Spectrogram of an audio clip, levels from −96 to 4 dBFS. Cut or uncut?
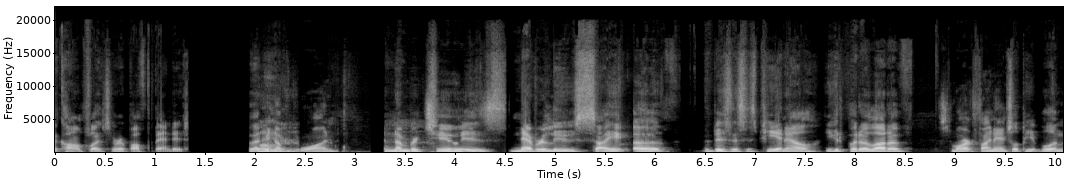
cut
